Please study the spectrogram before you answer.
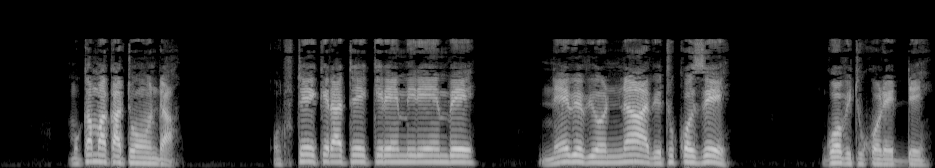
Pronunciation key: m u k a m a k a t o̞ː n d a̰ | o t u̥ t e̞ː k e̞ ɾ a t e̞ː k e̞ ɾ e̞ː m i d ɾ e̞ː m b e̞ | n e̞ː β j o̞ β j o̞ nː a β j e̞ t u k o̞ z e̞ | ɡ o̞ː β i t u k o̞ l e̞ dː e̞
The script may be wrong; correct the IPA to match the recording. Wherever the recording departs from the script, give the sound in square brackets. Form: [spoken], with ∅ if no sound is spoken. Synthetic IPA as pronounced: m u k a m a k a t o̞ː n d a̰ | o t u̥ t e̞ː k e̞ ɾ a t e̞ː k e̞ ɾ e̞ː m i [∅] ɾ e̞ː m b e̞ | n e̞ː β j o̞ β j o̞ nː a β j e̞ t u k o̞ z e̞ | ɡ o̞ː β i t u k o̞ l e̞ dː e̞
